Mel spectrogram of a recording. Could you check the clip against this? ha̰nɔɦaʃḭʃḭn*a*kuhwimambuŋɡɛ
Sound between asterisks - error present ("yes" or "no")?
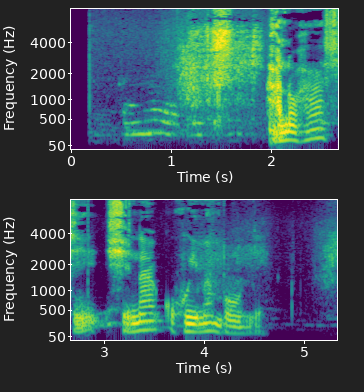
no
